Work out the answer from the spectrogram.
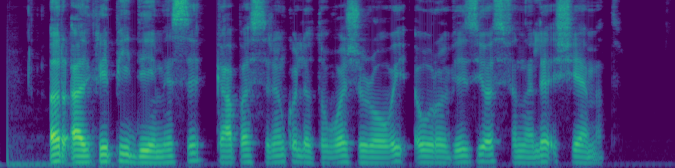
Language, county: Lithuanian, Panevėžys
